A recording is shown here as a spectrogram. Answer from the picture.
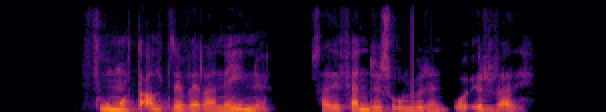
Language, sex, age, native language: Icelandic, female, 40-49, Icelandic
